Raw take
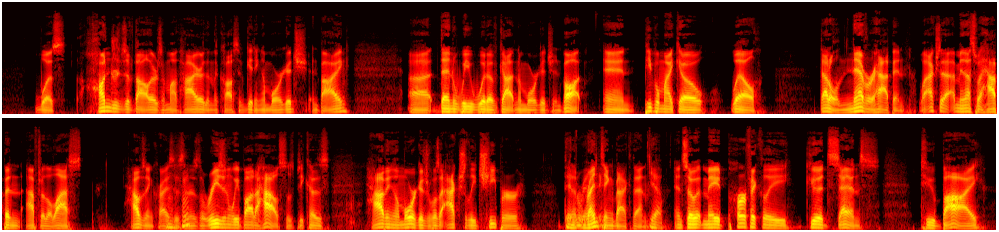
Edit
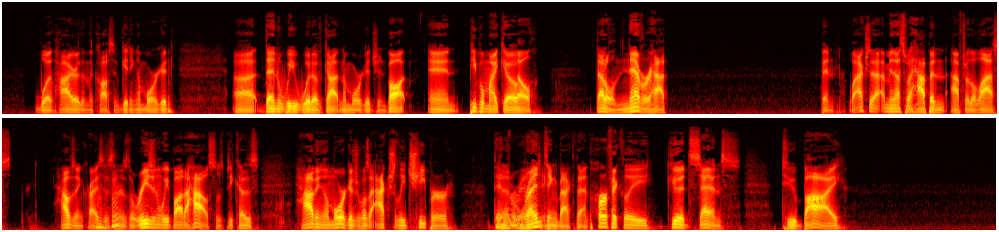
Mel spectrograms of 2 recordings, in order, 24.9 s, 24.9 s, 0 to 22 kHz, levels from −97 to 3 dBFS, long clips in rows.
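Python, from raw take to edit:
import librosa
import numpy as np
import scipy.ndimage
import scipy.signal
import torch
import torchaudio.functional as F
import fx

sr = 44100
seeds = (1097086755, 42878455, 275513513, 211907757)

y = fx.edit(x, sr, fx.cut(start_s=0.61, length_s=1.56),
    fx.cut(start_s=3.63, length_s=0.63),
    fx.cut(start_s=8.63, length_s=0.61),
    fx.insert_room_tone(at_s=11.11, length_s=1.92),
    fx.stretch_span(start_s=19.52, length_s=0.35, factor=1.5),
    fx.cut(start_s=20.46, length_s=1.03), tone=tone)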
